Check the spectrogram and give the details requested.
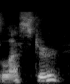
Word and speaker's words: Leicester: Uh so it's Svena Betka from the university and I think it's pronounced Lester um which I will credit Dton Abby for having uh taught me to say it that way.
